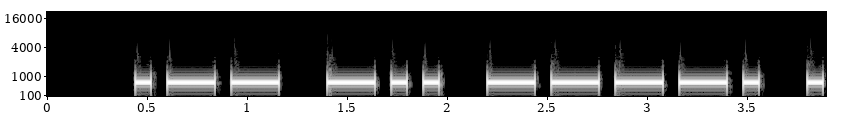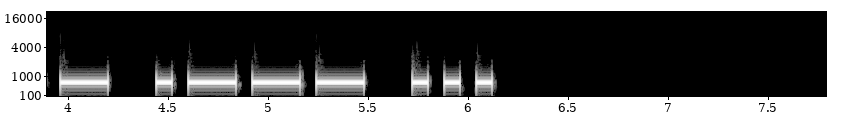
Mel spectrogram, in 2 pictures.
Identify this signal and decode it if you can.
Morse code, heard as a keyed tone, about 15 wpm, 700 Hz. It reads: WD9AJS
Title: USA Call Signs - 6 Characters - Repeated 3x - 15wpm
